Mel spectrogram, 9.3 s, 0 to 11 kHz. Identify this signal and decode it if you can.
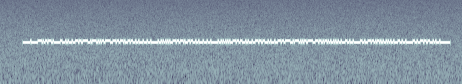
RTTY (50 baud, 170 Hz shift), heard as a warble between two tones, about 2200 Hz centre. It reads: CQ TEST HL1JY HL1JY CQ CQ TEST DJ0P DJ0P CQ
